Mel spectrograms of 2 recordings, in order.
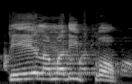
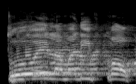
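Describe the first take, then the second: First: তেল আমালিফ কফ starting on a light te, higher; contrasting Arabic spelling. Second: তোয়ে with a heavy rounded t, letter by letter; Arabic spelling. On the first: Preacher spelling the mistaken word, light te. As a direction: spell te, lam-alif, qaf with a thin t. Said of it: "তালাক মানে". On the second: Preacher spelling the correct divorce word, heavy to-e. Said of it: "ওর আরবি উচ্চারণ". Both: Shown as a demonstration.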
